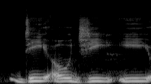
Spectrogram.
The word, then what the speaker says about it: DOGE: May I ask you, do you work with any of the members of DOGE or DOGE? How do you pronounce the name of the committee?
